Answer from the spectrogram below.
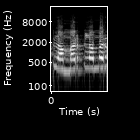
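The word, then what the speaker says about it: plumber: सर उसको खुद ही नहीं पता कि बी साइलेंट है। आप हाँ। उसको प्लम्बर बोलोगे, शायद उसको अजीब लगे, मैडम फालतू क्या एक्सेंट मारी।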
